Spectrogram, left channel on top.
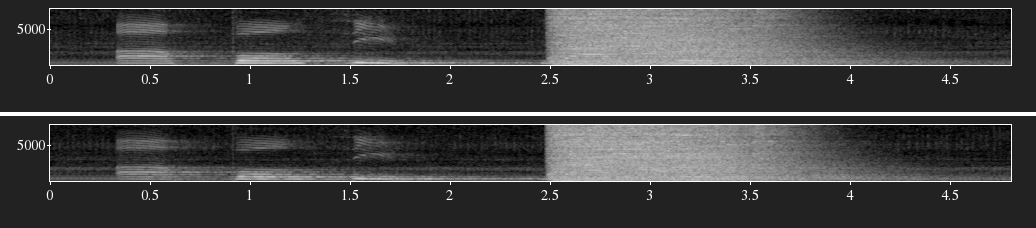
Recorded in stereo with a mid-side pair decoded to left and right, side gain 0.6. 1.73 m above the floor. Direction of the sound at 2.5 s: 30° right.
